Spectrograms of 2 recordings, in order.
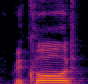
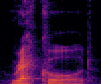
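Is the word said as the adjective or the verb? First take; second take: verb; adjective. First: It is said the way the verb sounds. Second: It is said the way the adjective sounds. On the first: It names the action of recording. "the verb to record" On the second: It describes something as a record. "the adjective record"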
